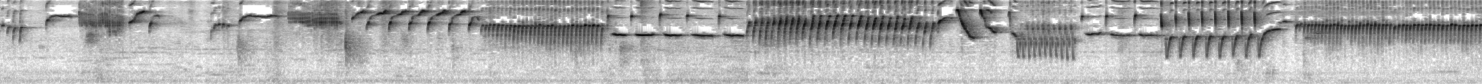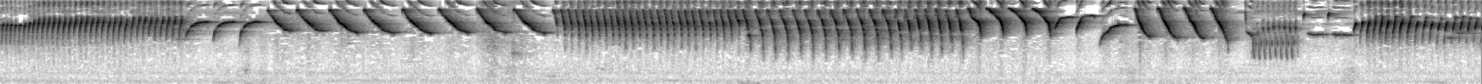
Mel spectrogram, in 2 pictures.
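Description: Domestic canary singing a long, nearly unbroken song: quick repeated chirps alternate with fast trills and dense, tight rolls.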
